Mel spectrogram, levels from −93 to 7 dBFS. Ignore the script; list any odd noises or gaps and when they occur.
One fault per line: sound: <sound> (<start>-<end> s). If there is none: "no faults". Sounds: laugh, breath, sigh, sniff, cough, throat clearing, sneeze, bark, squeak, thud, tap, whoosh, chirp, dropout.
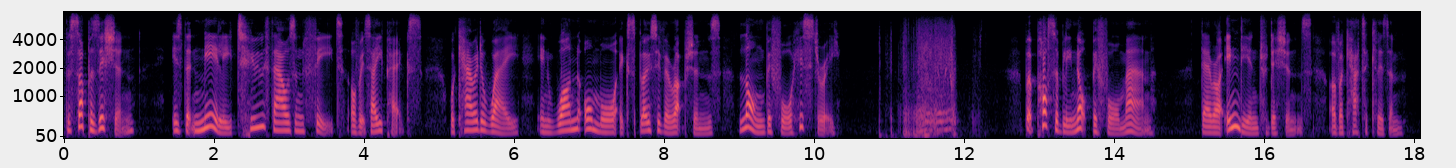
sound: squeak (10.9-12.4 s)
